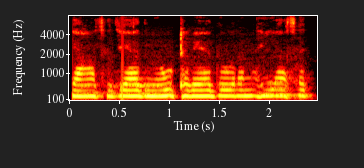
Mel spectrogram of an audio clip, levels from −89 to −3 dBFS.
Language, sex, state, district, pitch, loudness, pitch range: Hindi, female, Bihar, Darbhanga, 205 Hz, -21 LUFS, 200-210 Hz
